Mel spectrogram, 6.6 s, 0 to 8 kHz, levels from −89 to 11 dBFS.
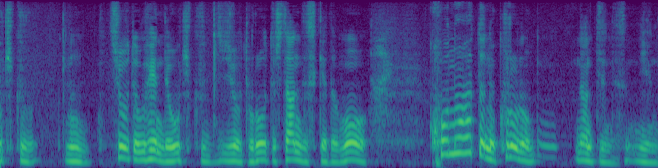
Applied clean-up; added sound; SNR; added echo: none; none; none; none.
